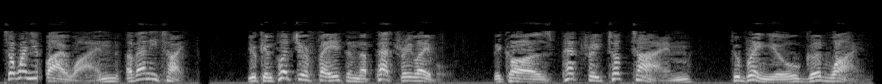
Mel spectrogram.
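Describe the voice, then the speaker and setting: A man's voice: on the high side, huge pitch swings, a little slow, breathy edge. A man with an American accent announcing in 1940s radio style, with an emphatic, salesman-like delivery. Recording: dull band-limited 1940s radio recording.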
